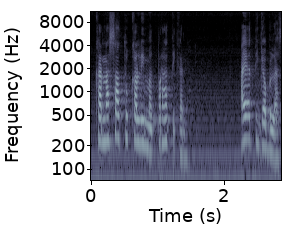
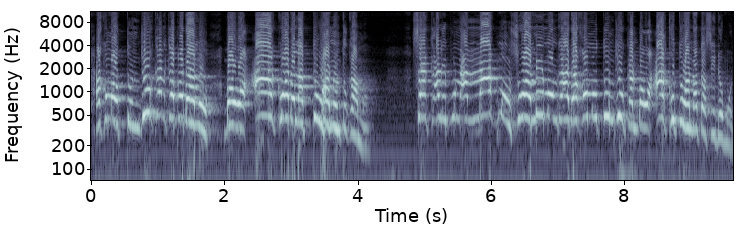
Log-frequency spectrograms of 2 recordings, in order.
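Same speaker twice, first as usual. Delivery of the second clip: commanding Jesus; 6 semitones higher, 6 dB louder than usual. Acted. Jesus speaking to the widow.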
